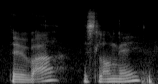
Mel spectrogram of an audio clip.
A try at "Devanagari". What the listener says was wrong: No. Long I. Devanagari.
